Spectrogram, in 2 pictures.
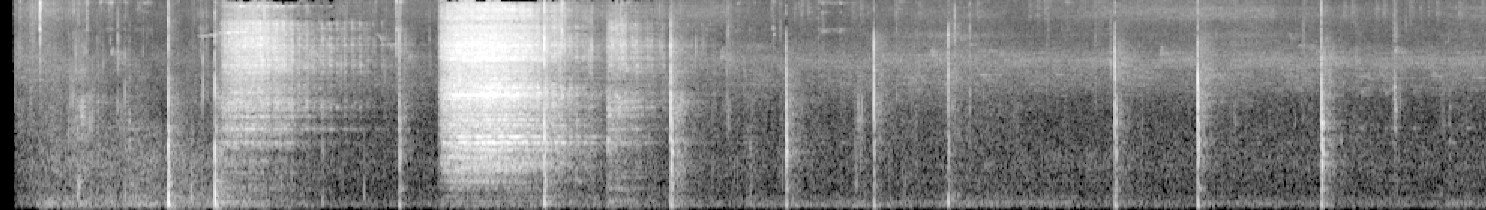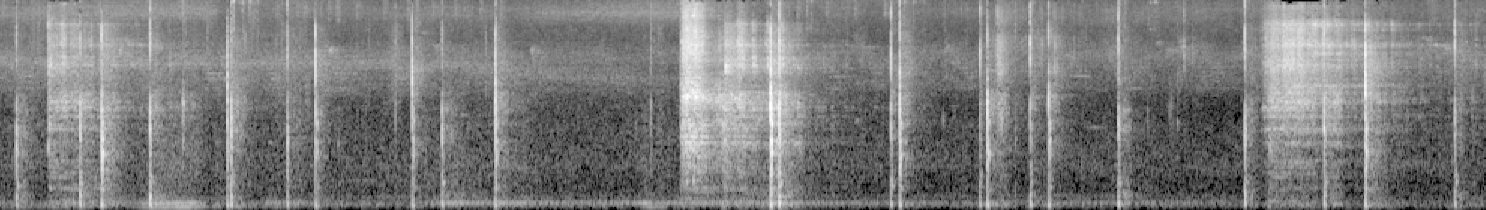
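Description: Basketball bouncing on an asphalt court, a sharp knock about every second as it is dribbled and shot, with a few louder noisy bursts about a second long in between, the loudest about five seconds in.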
